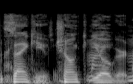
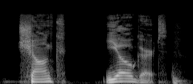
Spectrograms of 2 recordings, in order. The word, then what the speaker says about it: Cenk Uygur: Cenk Uygur. – My apologies. – It's not that hard. You saw Hassan Piker frustrated with CNN. Hassan, we're saying it right. Cenk Uygur.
